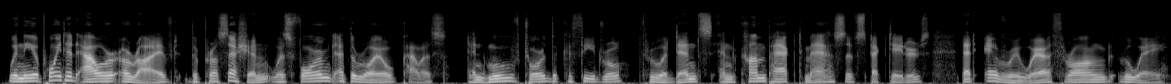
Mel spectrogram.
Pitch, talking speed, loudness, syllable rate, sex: 115 Hz, 165 wpm, -23 LUFS, 4.9 syllables/s, male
